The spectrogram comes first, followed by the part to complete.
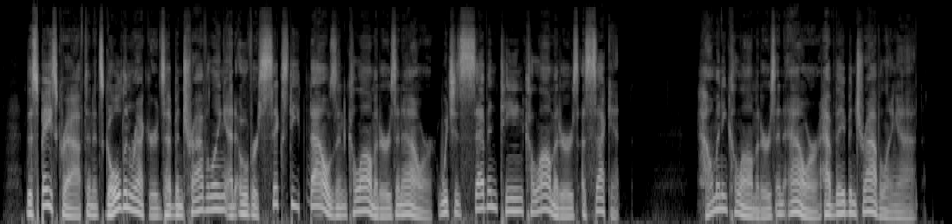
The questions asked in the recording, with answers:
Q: How many kilometers an hour have they been traveling at?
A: They have been traveling at 60,000 kilometers an hour.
